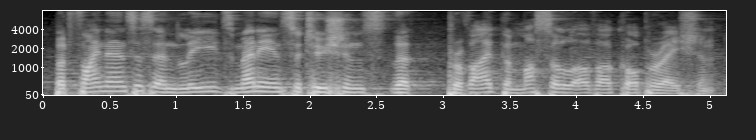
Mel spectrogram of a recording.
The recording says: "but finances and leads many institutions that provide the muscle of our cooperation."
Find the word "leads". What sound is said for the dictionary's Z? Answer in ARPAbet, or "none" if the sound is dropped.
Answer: Z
